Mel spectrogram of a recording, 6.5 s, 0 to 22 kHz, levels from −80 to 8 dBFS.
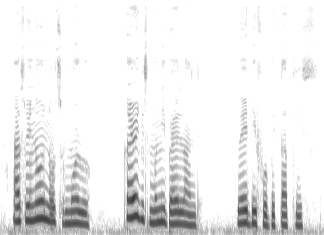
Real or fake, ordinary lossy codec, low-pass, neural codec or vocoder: real; none; 19.8 kHz; none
